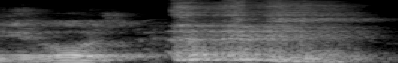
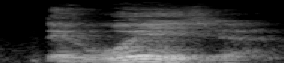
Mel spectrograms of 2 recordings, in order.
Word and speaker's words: degüella: Eh, ataca y degolla. Degüella. El verbo degollar es irregular.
